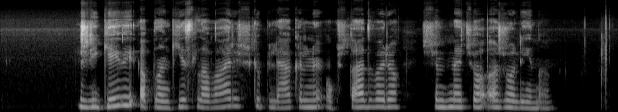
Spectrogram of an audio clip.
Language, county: Lithuanian, Vilnius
